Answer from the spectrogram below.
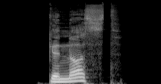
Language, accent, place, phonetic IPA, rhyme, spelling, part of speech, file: German, Germany, Berlin, [ɡəˈnɔst], -ɔst, genosst, verb, De-genosst.ogg
- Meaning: second-person singular/plural preterite of genießen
